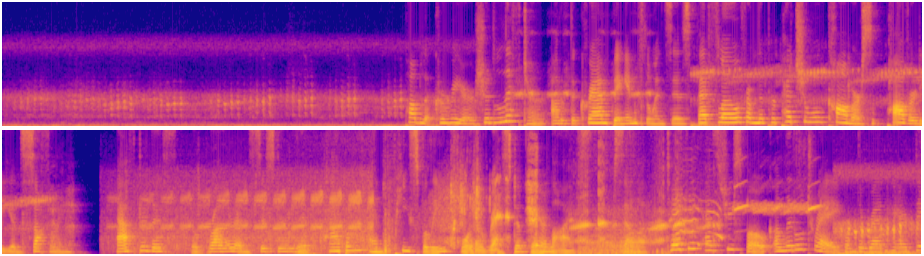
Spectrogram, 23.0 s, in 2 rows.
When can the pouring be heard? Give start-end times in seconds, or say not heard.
18.7-19.6.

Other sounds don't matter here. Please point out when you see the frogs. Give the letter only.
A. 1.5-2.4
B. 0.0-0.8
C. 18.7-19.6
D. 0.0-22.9
D.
